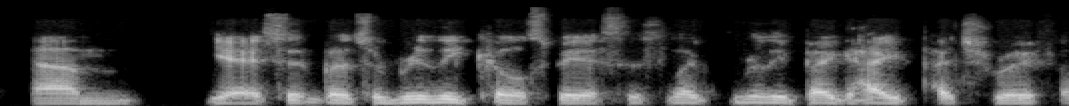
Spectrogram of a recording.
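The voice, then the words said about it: Northern Irish accent. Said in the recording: “not born and bred in Australia with the accent there”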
